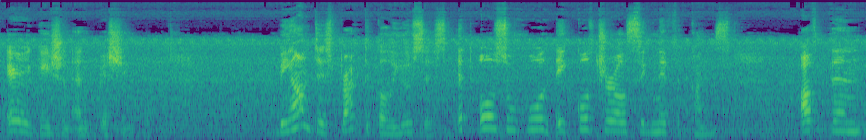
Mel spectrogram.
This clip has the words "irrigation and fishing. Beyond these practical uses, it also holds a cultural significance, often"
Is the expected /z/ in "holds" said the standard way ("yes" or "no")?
no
